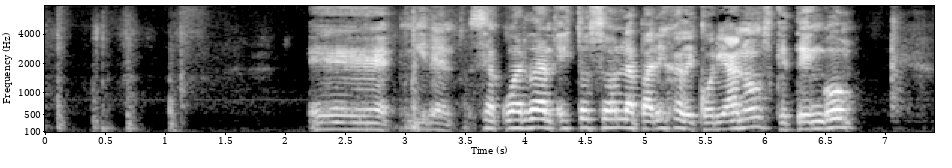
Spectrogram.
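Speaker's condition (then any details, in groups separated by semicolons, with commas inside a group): No condition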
